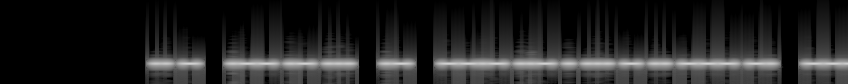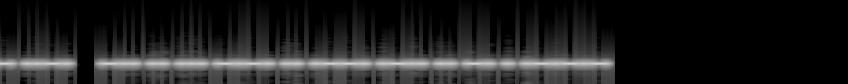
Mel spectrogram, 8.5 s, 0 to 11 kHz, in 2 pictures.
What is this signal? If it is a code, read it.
Morse code, heard as a keyed tone, about 52 wpm, 700 Hz. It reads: IT WAS A QUESTION OF DISCIPLINE.
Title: Sentences from Top 1000 Words - Review Part 6 - 50wpm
